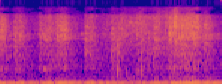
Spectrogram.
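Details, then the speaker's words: Cold start on a frosty day, started in neutral after two pedal pumps, then idling with a deep, choppy, loping idle from a big (hog) cam; the engine runs normally. "and idles. Listen to that hog cam, Duff."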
